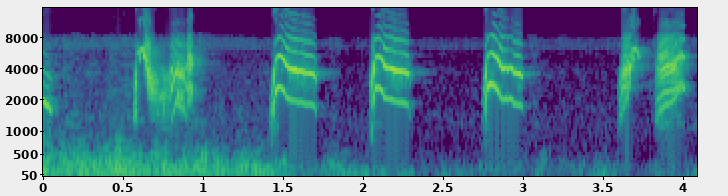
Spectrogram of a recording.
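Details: Long-tailed shrike singing busily on a lure recording: a rough burst, then three clear whistled notes that leap up and slide down, then more scratchy notes, with low rumbling noise at the start.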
